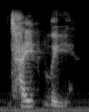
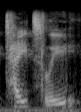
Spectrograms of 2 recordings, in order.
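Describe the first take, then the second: First: The T is stopped and runs into the L. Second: The T is fully pronounced and released. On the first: The speaker calls it right. "it's tightly. This is called a stop T" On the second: The speaker calls it wrong. "I don't say tightly"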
